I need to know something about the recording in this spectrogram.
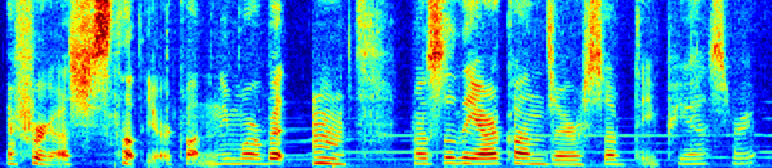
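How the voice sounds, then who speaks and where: A woman's voice: fairly high pitch, fairly even intonation, a little fast, a little mellow, faint music behind. A woman chatting casually and in a giggly, rambling way while streaming a video game. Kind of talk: casual gameplay chat.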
